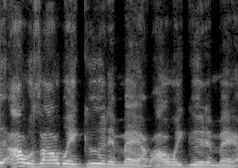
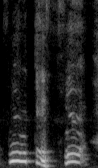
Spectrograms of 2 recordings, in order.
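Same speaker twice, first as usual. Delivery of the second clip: high, squeaky disbelief; a startled yelp of disbelief, acted out; retold shock. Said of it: "I said".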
